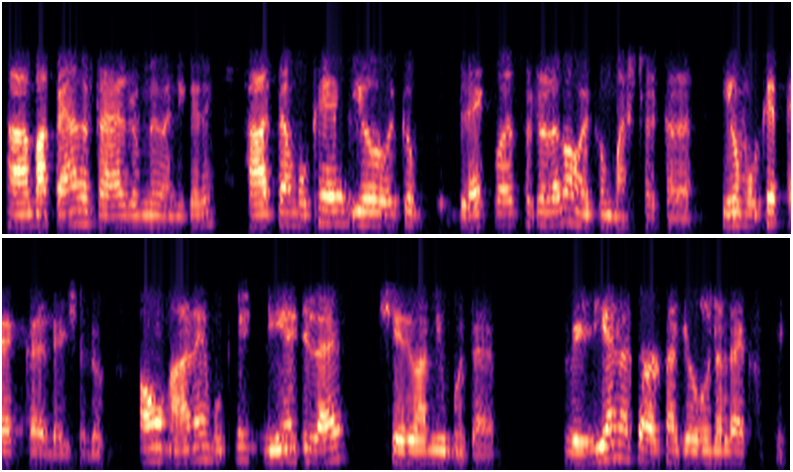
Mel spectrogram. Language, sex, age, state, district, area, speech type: Sindhi, male, 18-30, Gujarat, Surat, urban, conversation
